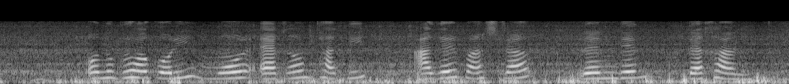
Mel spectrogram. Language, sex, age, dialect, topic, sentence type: Bengali, female, 18-24, Rajbangshi, banking, statement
